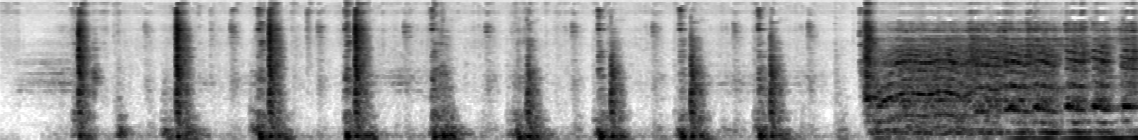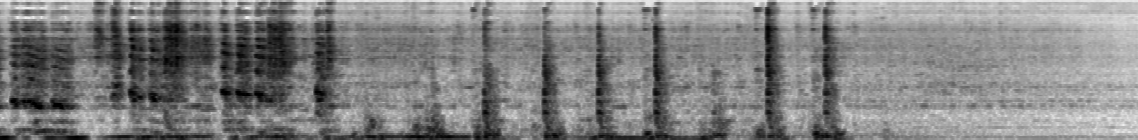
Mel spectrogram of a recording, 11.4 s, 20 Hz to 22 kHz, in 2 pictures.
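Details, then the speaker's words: Old Dodge Power Wagon with 318 small-block, cranked in winter to build oil pressure before starting fluid; slow labouring crank about three turns a second, brief catch, then starter drags and winds down, typical of Dodge starters. "sounds like it's trying right now [Laughter] even typical Dodge starters they sound like a dying"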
